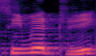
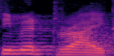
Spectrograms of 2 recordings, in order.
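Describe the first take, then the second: First: The word ends with an 'ee' sound. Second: The word ends with an 'eye' sound. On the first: This is the usual everyday pronunciation. "উচ্চারণ কিন্তু সিমেট্রি" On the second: This makes the word rhyme with eye in the poem. "উচ্চারণ করতে হচ্ছে সিমেট্রাই"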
